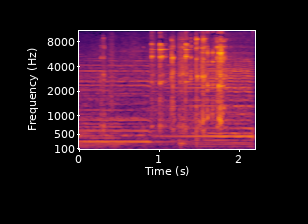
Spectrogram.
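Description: Dramatic score of held bowed-string notes, broken about a second in by a cluster of sharp clinks and clatter of breaking porcelain, loudest near the end: a china teacup being dropped and smashed.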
